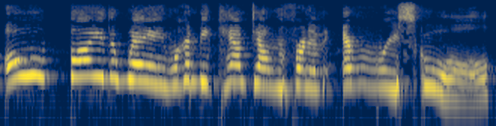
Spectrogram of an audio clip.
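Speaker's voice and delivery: high, loud, sarcastic pretend heads-up; mock announcement. Host imitating police revealing their plans, mock cheerful announcement. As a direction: announce it with exaggerated helpfulness, loudly.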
